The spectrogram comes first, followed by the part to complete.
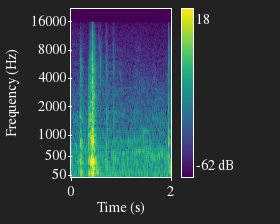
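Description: A short click, then a sharper knock about half a second in, from a motorhome washroom cabinet door being handled, with a faint tick near the end over low steady background noise.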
